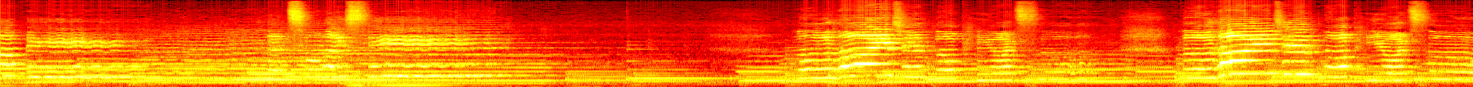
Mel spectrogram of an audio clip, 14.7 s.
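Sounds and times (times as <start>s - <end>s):
woman singing musical theatre: 0.0s - 1.6s, 2.6s - 5.2s, 7.9s - 14.7s.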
